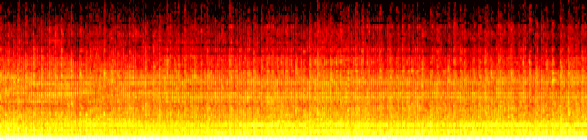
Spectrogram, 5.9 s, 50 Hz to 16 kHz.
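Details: Proyard 450 chainsaw that wouldn't run, fixed by tightening a loose cylinder and adjusting the carburetor, warming up: steady, even two-stroke buzz with no misses or surging; running normally.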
